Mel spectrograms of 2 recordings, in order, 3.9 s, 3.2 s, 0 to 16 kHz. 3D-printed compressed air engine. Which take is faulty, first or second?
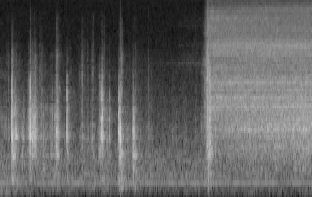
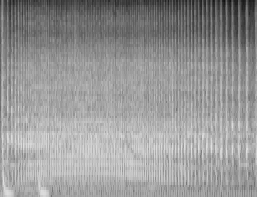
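first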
